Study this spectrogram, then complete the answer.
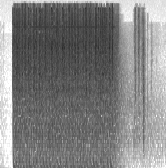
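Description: Sustained automatic fire from a FAMAS rifle fitted with a flash hider, fired while crouched in the PUBG battle royale game: a dense, loud two-second burst of rapid shots that stops abruptly, leaving faint echoing tails.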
